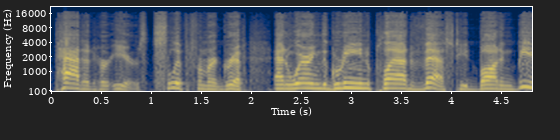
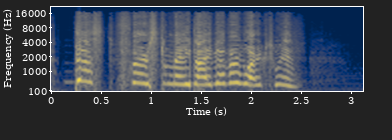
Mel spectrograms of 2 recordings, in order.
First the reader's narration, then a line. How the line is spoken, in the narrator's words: Mavis sobbing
